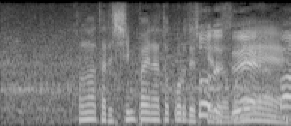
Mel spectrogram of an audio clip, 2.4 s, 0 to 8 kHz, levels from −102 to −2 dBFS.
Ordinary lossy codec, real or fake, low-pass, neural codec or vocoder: none; real; 7.2 kHz; none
